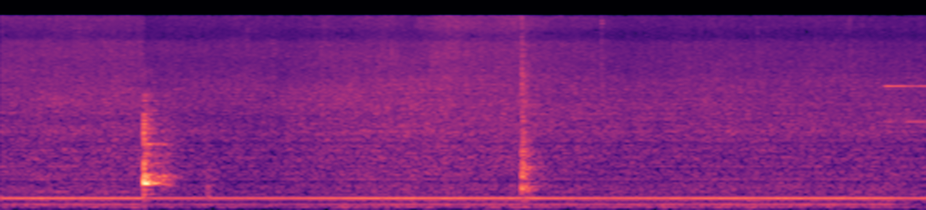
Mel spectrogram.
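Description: Pineapple chunks sizzling in a hot pan, with a steady low hum underneath. A utensil knocks sharply against the pan twice, about a second in and again about four seconds in.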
